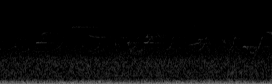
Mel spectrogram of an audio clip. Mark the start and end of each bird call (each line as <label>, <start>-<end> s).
Gray Catbird (Dumetella carolinensis), 0.0-2.7 s
Northern Cardinal (Cardinalis cardinalis), 1.2-2.7 s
